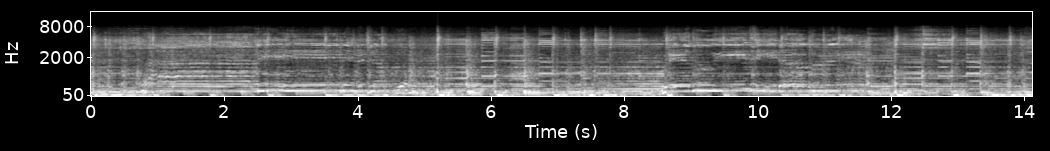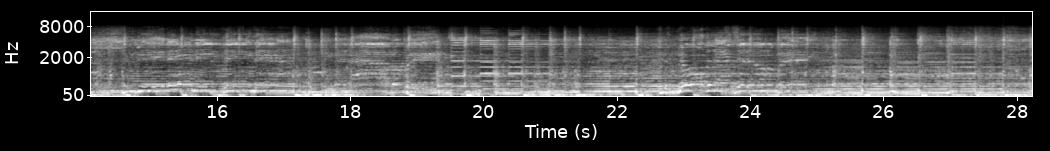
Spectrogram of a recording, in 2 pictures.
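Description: Live rock band playing: electric and acoustic guitars over a drum kit.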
